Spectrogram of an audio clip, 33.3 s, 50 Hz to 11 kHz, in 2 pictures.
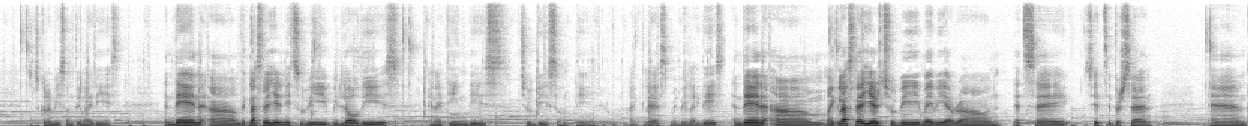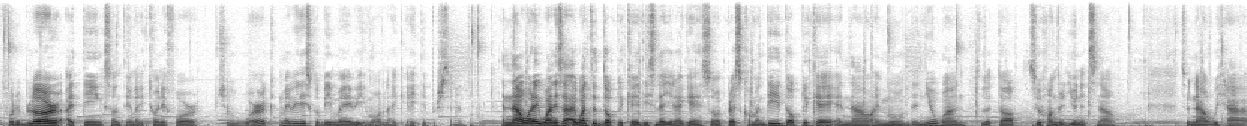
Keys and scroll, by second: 7.8-8.7 typing, 14.0-14.8 typing, 18.0-18.9 typing, 21.4 8, 21.7 Return, 25.4 super+d, 30.4 0, 30.7 Return.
